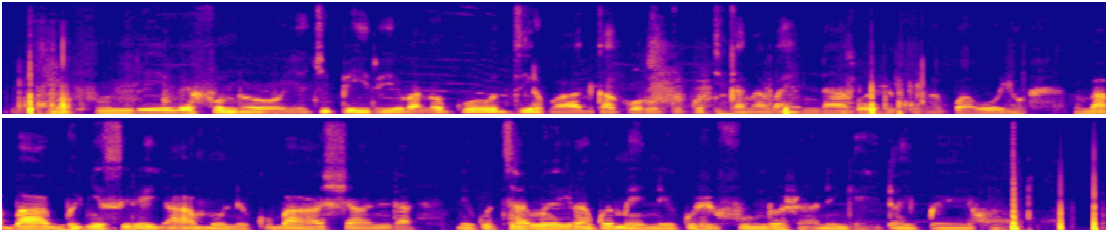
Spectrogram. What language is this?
Ndau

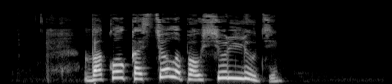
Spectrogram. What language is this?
Belarusian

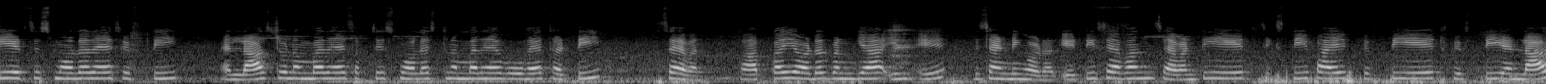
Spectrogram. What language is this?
Hindi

